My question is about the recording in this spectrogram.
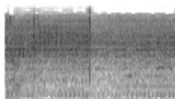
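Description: A hand-held sparkler burning, giving a steady loud hissing crackle, with one sharper crack about a second in.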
